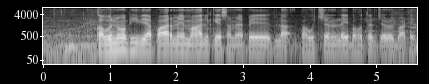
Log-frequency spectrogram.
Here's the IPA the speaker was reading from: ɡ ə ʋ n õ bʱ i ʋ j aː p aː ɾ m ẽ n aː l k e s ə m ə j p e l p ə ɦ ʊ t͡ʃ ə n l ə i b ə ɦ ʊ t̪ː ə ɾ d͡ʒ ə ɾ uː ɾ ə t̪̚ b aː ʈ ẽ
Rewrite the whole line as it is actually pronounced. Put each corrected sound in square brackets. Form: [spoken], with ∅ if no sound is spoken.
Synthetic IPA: [k] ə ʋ n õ bʱ i ʋ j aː p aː ɾ m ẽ [m] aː l k e s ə m ə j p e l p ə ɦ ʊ t͡ʃ ə n l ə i b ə ɦ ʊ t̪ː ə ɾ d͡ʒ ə ɾ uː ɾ ə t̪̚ b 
